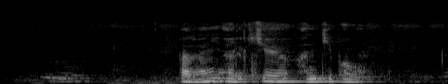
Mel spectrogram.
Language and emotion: Russian, neutral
